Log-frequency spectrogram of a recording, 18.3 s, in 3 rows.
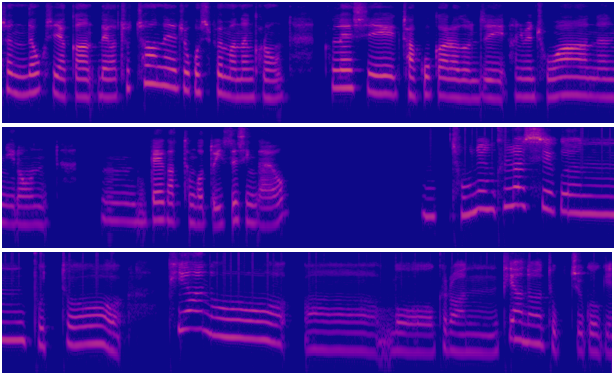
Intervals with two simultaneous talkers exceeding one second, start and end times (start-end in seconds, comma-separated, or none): none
